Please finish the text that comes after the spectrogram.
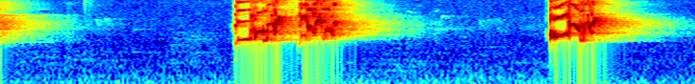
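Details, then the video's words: Lovebird calls used as a lure to get other lovebirds to answer: harsh, shrill screeching chirps, a doubled burst followed by a single one, high and loud against a quiet background. "Suara Burung lovebird cocok untuk pancingan lovebird pasti nyaut"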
